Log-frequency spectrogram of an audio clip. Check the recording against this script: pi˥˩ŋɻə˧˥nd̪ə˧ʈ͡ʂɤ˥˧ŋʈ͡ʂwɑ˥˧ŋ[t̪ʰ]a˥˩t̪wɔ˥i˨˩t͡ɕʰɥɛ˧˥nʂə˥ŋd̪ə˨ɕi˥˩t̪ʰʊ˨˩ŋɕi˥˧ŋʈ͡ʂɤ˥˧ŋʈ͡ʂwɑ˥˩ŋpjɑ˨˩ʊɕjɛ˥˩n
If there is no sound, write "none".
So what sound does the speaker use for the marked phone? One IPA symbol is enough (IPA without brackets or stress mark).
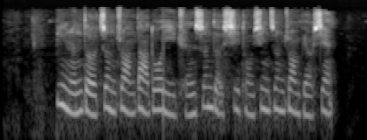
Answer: t̪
